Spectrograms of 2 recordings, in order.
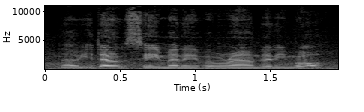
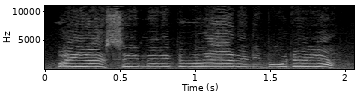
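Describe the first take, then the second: First: Said in the usual way. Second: High, fast squeaky protest; high-pitched indignant character voice; high Claude voice. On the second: Acted. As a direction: argue the point in a high piping voice. Claude defending Wimpy.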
